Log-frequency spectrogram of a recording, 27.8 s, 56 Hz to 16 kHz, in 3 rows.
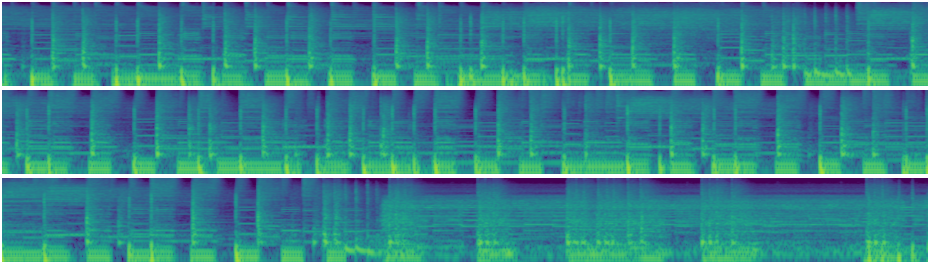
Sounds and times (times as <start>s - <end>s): Bass drum: 0.0s - 26.1s
Drum kit: 0.0s - 27.7s.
